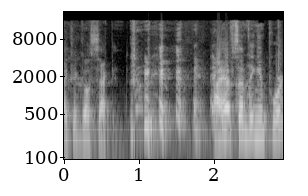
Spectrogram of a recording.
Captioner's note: laughs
